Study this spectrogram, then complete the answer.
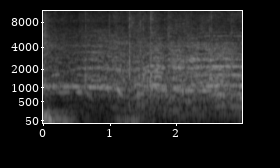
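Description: A concert crowd at a tour show in Fort Lauderdale cheers and screams steadily, with high-pitched shouts layered over a dense wash of noise.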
